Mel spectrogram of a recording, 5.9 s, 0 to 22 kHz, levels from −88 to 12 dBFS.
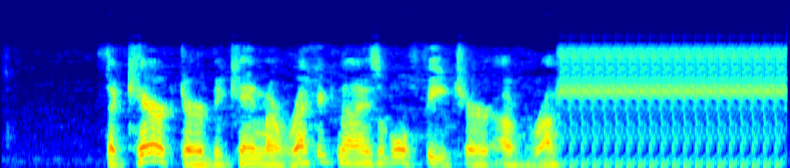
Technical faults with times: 4.27-5.89 system hang loop

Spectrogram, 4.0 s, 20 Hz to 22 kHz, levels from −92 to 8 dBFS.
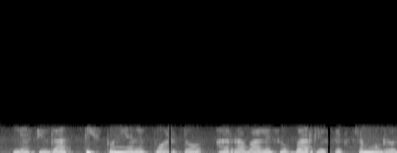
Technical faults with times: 1.68-1.71 packet loss filled with silence
3.27-3.30 packet loss filled with silence

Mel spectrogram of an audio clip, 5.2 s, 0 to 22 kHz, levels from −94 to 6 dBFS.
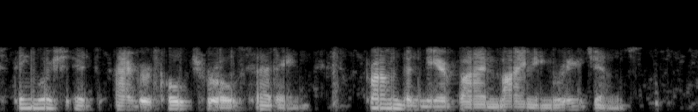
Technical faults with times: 0.00-5.24 overdone noise removal
0.00-5.24 G.729 codec
0.14-5.15 periodic USB or driver dropouts

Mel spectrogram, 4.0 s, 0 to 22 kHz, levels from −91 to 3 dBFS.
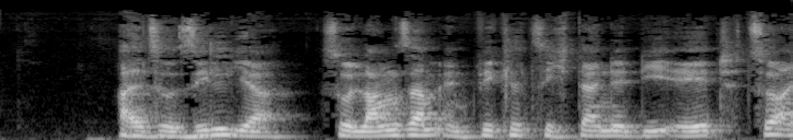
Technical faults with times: none

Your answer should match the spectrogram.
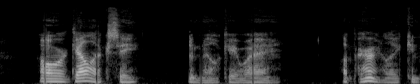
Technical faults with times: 0.44 gap between chunks
0.96-0.98 gap between chunks
1.48-1.50 gap between chunks
2.00-2.02 gap between chunks
2.52-2.54 gap between chunks
3.04-3.06 gap between chunks
3.56-3.58 gap between chunks

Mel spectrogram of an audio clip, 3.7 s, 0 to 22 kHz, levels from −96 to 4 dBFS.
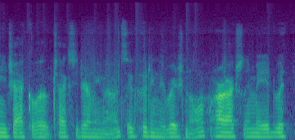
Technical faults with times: none

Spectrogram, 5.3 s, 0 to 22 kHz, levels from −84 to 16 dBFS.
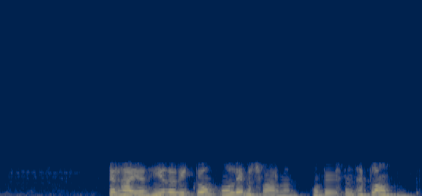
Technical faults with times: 0.00-5.28 iLBC codec
1.18-1.39 lost iLBC frames
4.08-4.21 lost iLBC frames

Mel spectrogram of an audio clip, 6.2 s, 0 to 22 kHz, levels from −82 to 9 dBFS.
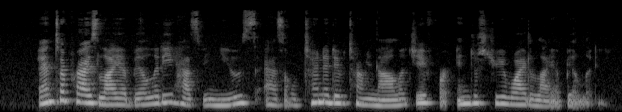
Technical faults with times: none

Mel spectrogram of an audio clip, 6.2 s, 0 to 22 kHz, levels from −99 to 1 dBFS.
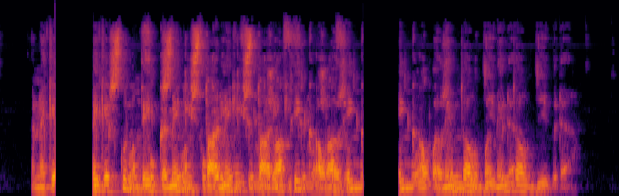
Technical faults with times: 0.00-6.20 doubled audio track
0.56-0.94 audio dropout to silence
3.64-4.15 stream reconnect

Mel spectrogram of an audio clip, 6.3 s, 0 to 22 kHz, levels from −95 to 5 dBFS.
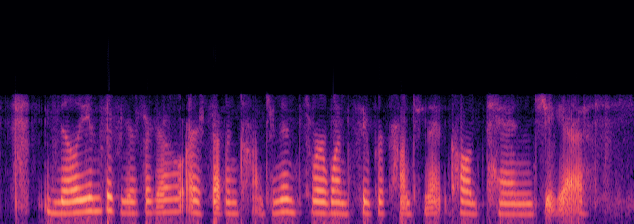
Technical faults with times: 0.00-6.34 GSM full-rate codec

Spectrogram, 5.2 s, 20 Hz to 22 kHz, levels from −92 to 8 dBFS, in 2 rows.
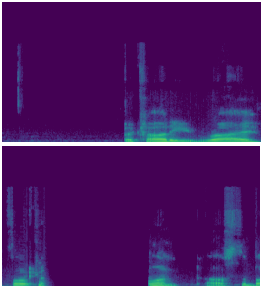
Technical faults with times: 2.73-2.98 repeated packet loss (robotic sound)
2.99-4.06 long network dropout

